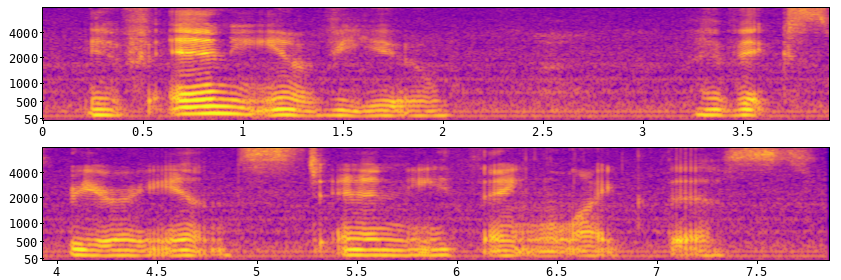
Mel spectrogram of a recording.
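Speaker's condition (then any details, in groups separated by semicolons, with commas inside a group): Essential tremor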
